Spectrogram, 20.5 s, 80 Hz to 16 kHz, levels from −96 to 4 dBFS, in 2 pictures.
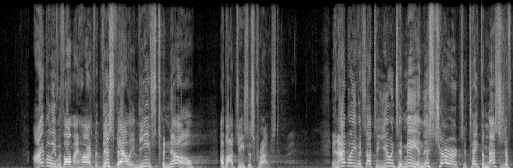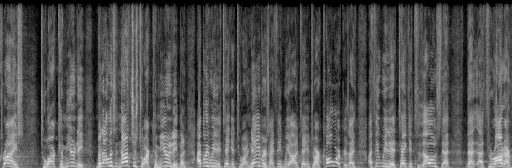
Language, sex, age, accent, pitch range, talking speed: English, male, 50-69, American, 220-295 Hz, 235 wpm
